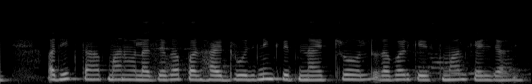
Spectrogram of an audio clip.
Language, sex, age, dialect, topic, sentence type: Magahi, female, 31-35, Western, agriculture, statement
